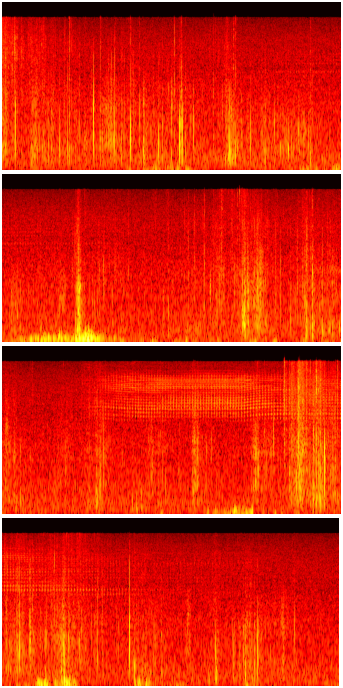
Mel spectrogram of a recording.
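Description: Footsteps crunching on loose rocky gravel, irregular and unhurried. There is a short low rumble about five seconds in, and a steady high buzz lasting about two seconds near the middle.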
